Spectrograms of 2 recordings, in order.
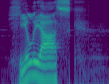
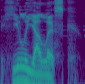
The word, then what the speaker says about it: Heliolisk: Helios getting Breaking Swipe. Where's, like, Helios in the rankings? Is Helios? It's like a tongue twister. Say Heli. Oh, I'm mispronouncing it. Heliolisk. I always said Helios.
